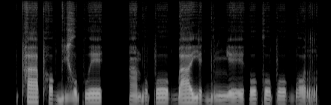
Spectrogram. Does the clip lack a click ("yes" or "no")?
yes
